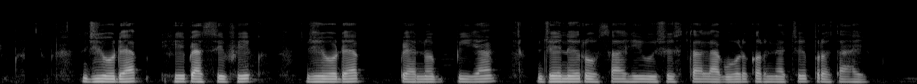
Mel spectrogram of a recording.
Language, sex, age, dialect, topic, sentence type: Marathi, male, 18-24, Varhadi, agriculture, statement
